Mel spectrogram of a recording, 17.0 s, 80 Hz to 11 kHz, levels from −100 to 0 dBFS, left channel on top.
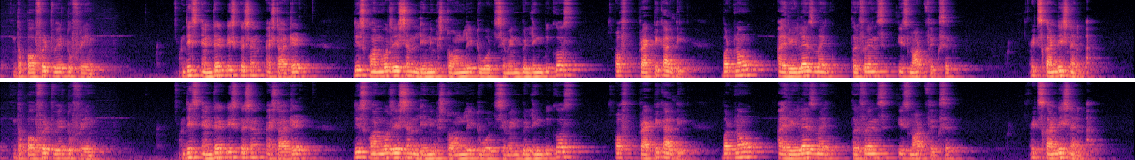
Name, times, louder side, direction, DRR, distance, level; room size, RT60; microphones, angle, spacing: voice 1, 0.2-1.4 2.7-4.5 5.3-8.5 9.2-10.3 10.8-11.3 11.7-12.4 12.8-14.3 15.5-16.3, left 2 dB, 30° left, 5 dB, 0.4 m, -21 dB
3.3 x 2.4 x 2.8 m, 0.67 s
head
